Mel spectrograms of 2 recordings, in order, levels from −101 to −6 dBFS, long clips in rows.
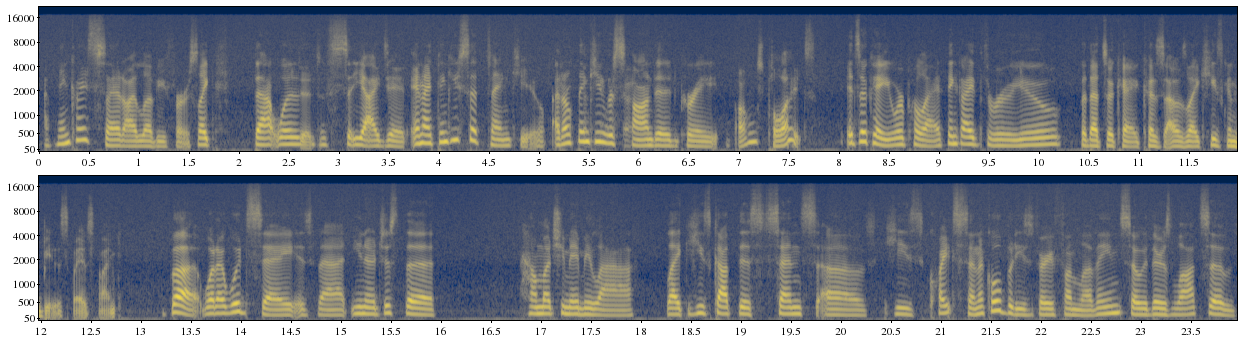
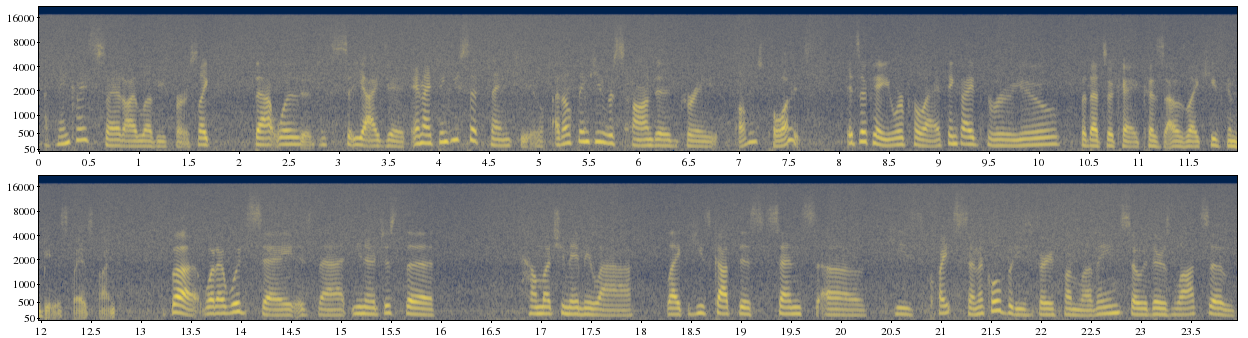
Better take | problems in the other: first | hiss; loud; throughout; 9 dB below the speech; faint in the first

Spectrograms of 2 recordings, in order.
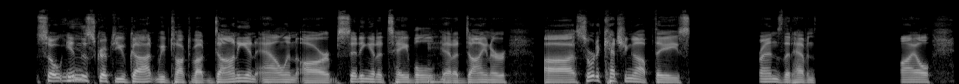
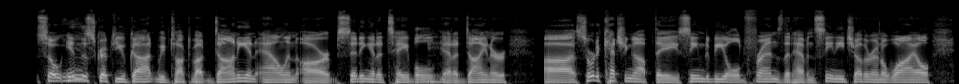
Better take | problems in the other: second | audio cutting out; at 7 s for 0.5 s and at 8 s for 1 s

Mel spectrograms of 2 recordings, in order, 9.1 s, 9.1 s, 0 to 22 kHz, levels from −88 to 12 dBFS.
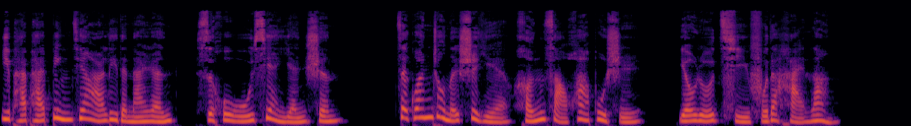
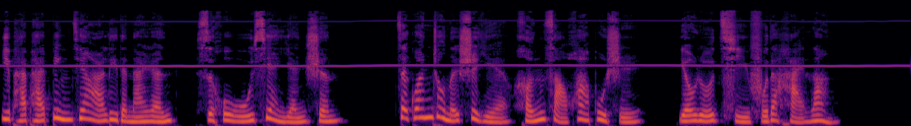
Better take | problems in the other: first | high-pitched whine; noticeable; throughout; 2.5 kHz, 20 dB below the speech

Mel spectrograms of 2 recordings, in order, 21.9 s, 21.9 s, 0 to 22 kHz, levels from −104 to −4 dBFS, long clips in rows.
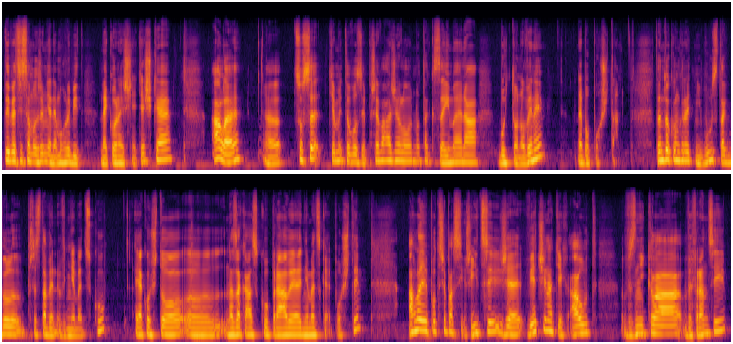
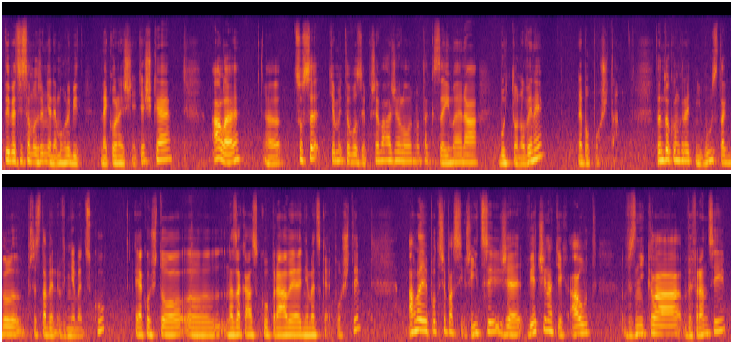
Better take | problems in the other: first | hiss; faint; throughout; 25 dB below the speech

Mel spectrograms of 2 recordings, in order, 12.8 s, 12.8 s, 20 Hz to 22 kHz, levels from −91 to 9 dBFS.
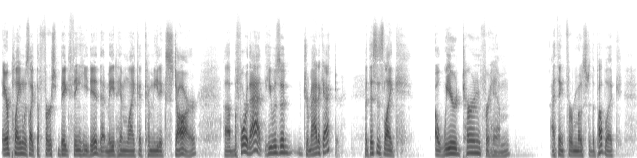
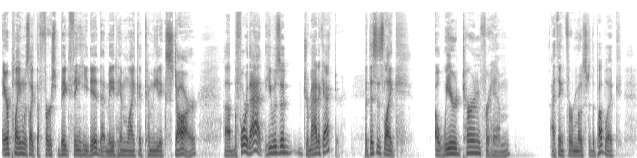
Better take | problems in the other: second | muffled; slightly; fading above 3.5 kHz

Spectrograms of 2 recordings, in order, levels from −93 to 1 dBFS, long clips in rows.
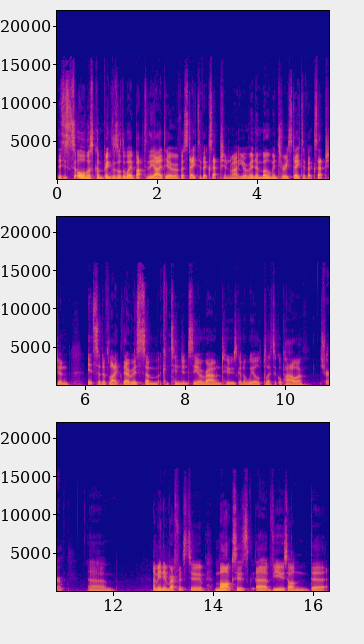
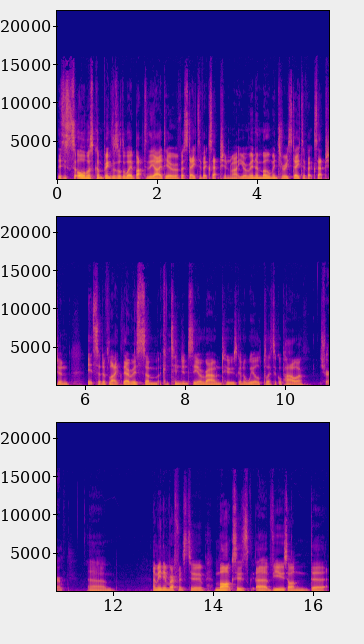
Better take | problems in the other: neither | none

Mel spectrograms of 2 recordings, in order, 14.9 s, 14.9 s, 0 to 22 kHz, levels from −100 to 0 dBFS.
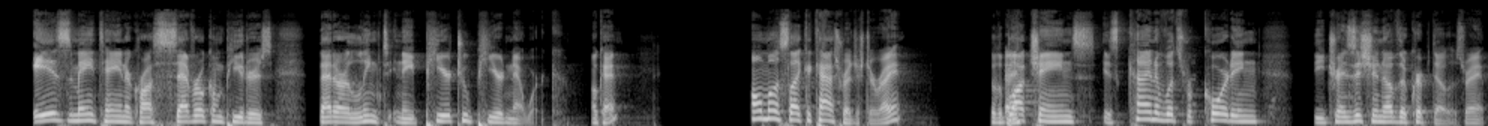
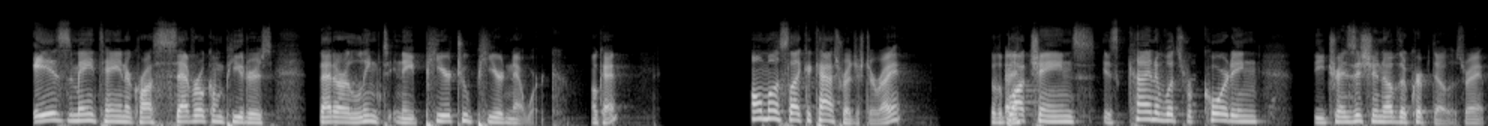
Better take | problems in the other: first | muffled; very; fading above 2 kHz

